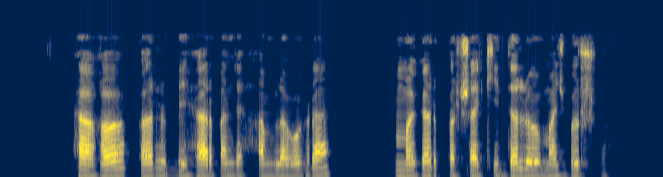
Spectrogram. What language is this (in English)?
Pashto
